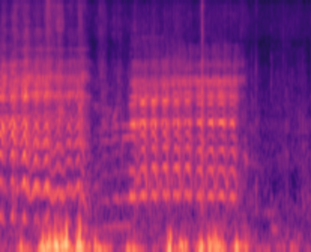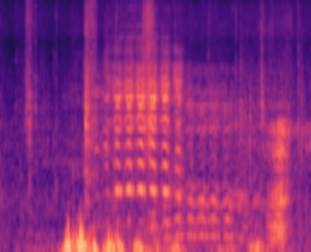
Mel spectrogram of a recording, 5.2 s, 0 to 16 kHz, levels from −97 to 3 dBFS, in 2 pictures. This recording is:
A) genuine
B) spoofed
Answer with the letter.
A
